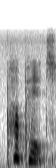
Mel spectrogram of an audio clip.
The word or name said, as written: puppet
